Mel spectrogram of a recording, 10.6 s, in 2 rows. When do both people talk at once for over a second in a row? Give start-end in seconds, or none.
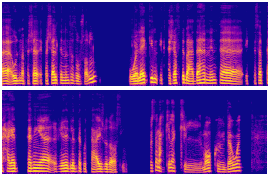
none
